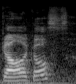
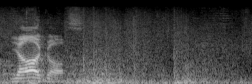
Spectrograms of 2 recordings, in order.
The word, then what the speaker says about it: Gargoth: Oh, and we're also saying a hard G sound. So it should be Yargoth. No, that would be with a J. But it should be a soft G. Like Jargoth.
